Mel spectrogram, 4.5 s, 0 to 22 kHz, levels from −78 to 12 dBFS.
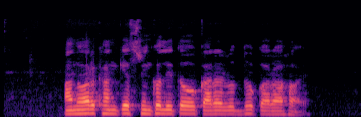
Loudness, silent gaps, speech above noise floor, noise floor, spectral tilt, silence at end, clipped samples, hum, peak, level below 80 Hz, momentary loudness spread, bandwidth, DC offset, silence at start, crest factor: -16 LUFS; none; 50 dB; -66 dBFS; -8 dB/octave; 0.75 s; under 0.1%; none; 0 dBFS; -56 dBFS; 8 LU; 11.5 kHz; under 0.1%; 0.8 s; 16 dB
